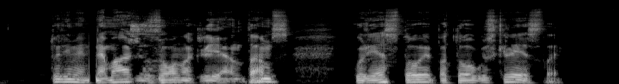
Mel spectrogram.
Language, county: Lithuanian, Telšiai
